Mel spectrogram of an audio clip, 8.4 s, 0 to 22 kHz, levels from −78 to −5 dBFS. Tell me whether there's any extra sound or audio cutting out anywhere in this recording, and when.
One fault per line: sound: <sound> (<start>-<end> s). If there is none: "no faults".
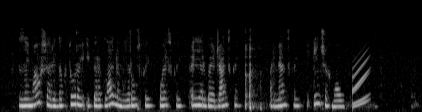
sound: laugh (4.9-5.3 s)
sound: chirp (7.0-7.4 s)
